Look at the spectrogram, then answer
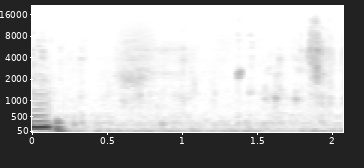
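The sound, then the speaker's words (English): Someone munches on crunchy food: soft, close chewing crunches come in a few irregular bursts after a short voiced murmur at the start, fairly quiet overall. “You're going to have footage of me munching.”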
